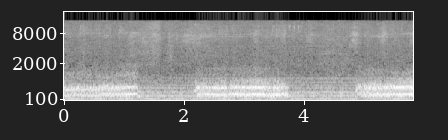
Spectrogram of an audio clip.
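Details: RagaMuffin cat named Claude purring while being petted: a soft, steady low rumble in long alternating phases, each lasting about one to one and a half seconds, quiet and close with faint background hiss.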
